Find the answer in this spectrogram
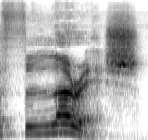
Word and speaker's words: flourish: a new school flourished and hold the L as well your FL it's flourished FL we move very quickly from the L to the r flourished flourished next one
